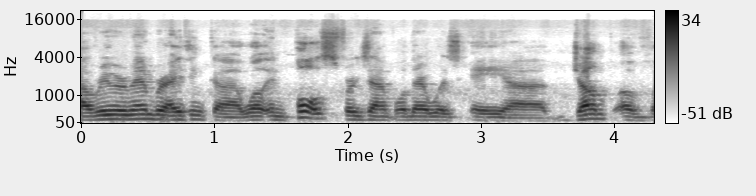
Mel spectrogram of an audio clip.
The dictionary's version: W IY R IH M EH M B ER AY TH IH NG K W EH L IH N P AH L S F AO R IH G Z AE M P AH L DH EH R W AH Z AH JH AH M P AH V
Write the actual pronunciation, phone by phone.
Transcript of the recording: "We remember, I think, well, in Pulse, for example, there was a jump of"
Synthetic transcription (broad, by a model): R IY R IH M EH M B ER AY TH IH NG K W EH L IH N P AH L S F AO R IH G Z AE M P AH L DH EH R W AH Z AH JH AH M P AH V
